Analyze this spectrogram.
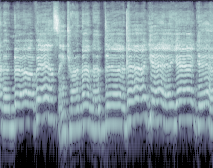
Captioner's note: humming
